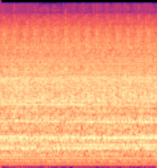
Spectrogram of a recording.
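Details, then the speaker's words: Engine idling with a steady, thin whine from the alternator that follows engine revs and is faint at low rpm but gone when driving fast; the owner suspects the brushes/regulator or diode pack is failing. "อ่านี่นะครับได้ยินมั้ครับมันจะมีเสียงหอนขึ้นมามันจะไม่เงียบนะตัวนี้คือไดชาร์จนะครับ"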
